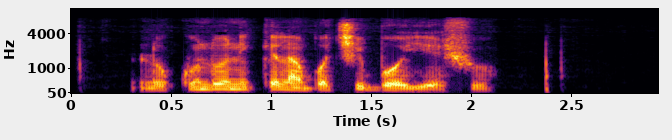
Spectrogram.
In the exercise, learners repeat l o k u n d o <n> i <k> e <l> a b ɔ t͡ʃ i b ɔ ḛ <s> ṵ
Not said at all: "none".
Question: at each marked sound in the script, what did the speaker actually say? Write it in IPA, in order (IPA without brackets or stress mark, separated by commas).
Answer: n, k, l, ʃ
